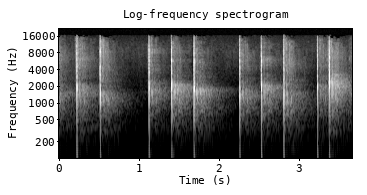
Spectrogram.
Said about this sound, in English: So like if I were to clap a rhythm for you, so like,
